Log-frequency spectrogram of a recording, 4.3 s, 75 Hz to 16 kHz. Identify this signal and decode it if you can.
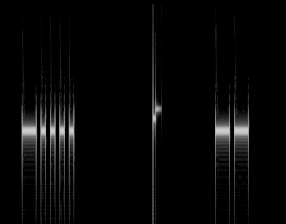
Morse code, heard as a keyed tone, about 17 wpm, 700 Hz. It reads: 6 M
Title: Single Character (Letter:Number:Punctuation:Prosign) Alt 17wpm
